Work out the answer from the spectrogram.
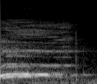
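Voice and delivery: sharp high gasp of surprise; a loud, high astonished gasp. Acted. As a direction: gasp as if amazed by the picture. Reader gasps at the picture.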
